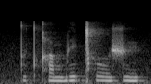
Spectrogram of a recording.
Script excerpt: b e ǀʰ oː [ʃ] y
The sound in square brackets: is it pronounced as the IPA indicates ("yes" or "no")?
yes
